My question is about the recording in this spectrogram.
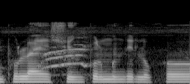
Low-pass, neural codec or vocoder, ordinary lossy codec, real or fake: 7.2 kHz; none; none; real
